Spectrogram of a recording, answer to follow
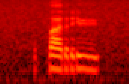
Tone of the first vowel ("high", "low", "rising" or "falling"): low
